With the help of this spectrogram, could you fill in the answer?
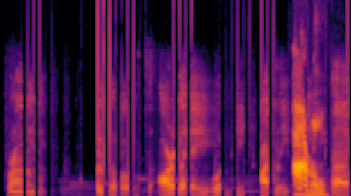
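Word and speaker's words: Arles: anything from Arlay would be oddly Arrow. because It's pronounced Arrow. It's French.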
